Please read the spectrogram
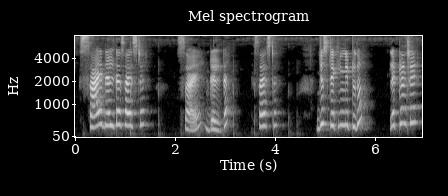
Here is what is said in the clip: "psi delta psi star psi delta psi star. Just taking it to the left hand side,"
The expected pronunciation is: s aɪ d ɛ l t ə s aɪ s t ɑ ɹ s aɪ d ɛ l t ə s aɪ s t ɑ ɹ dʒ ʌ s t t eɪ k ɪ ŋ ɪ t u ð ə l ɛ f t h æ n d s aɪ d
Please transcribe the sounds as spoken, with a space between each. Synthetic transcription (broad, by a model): s aɪ d ɛ l t ə s aɪ s t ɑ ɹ s aɪ d ɛ l t ə s aɪ s t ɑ dʒ ʌ s t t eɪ k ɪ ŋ ɪ t u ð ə l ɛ t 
